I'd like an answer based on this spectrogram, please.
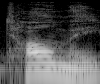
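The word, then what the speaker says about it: Ptolemy: t o l m Tom me we don't pronounce the P took Egypt now if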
